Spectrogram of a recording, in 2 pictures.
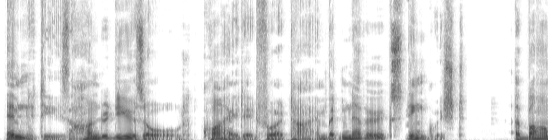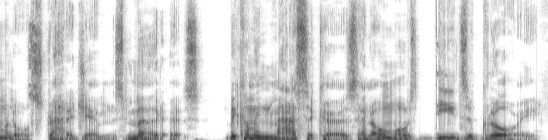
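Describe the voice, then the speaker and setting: A man voicing a dignified, rational judge telling a story in a grave, measured and formal manner for an audiobook. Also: sits low, wildly swooping pitch, creaky, no room sound, clean studio sound, heavily acted. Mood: grave, emphatic. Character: dignified, weighty, rational male French judge.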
